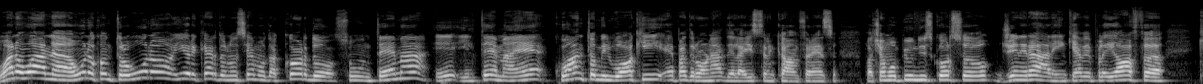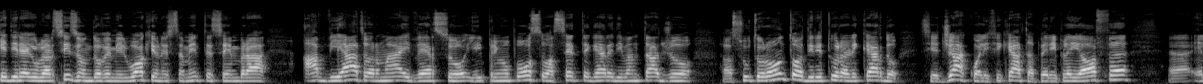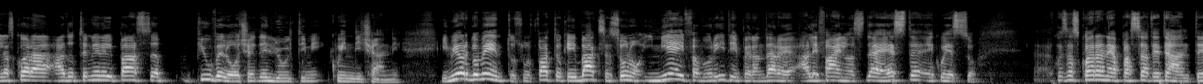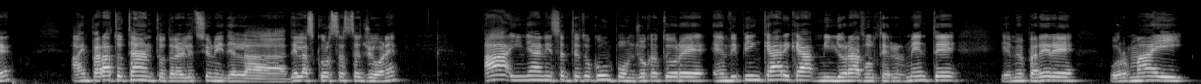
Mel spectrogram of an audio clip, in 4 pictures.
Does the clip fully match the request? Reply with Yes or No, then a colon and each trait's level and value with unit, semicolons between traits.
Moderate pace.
Yes: average, 160 wpm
